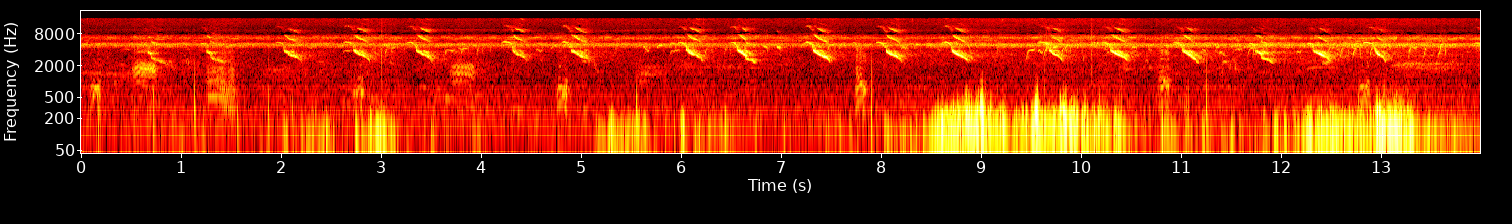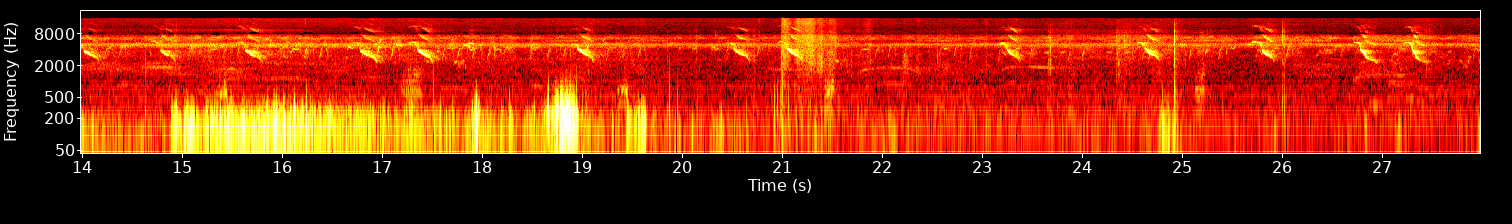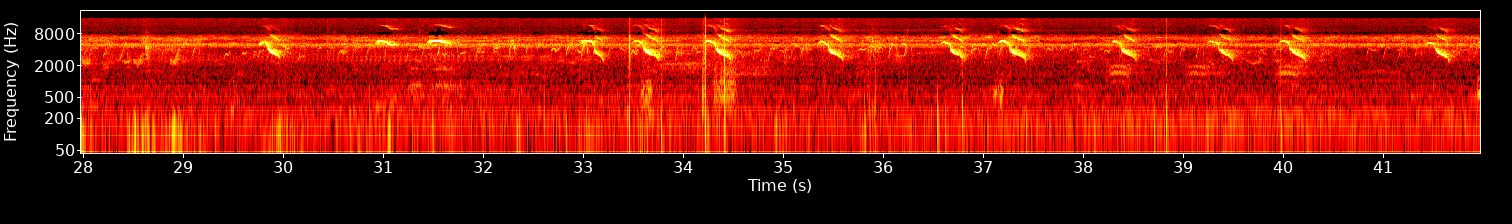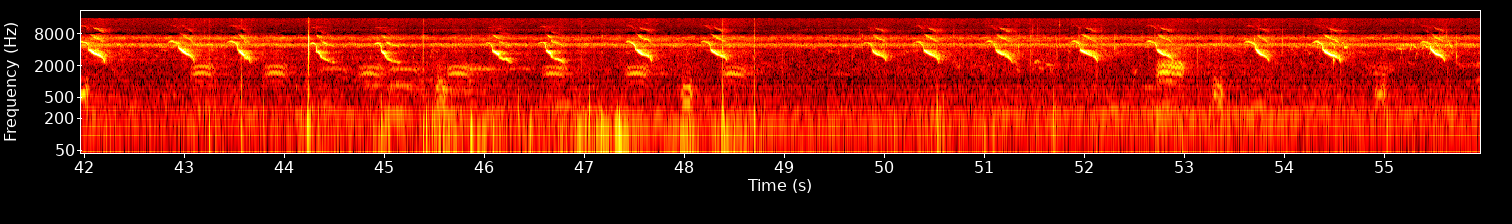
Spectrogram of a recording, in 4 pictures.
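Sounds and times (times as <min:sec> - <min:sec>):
wind rumbling on microphone: 0:02.2 - 0:03.4, 0:05.1 - 0:06.7, 0:07.9 - 0:22.0, 0:45.4 - 0:48.7.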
